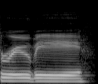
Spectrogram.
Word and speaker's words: RWBY: crowd is it not is it RWBY is it not Ruby it's Ruby oh okay I don't watch it so I say it like a weirdo it's pronounced Ruby Nico said I don't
